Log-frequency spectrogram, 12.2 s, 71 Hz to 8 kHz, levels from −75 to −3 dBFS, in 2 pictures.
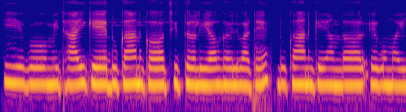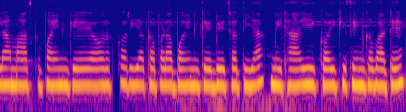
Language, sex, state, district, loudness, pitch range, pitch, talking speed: Bhojpuri, female, Uttar Pradesh, Deoria, -20 LUFS, 220-230 Hz, 225 Hz, 145 wpm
